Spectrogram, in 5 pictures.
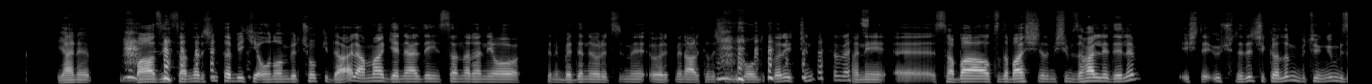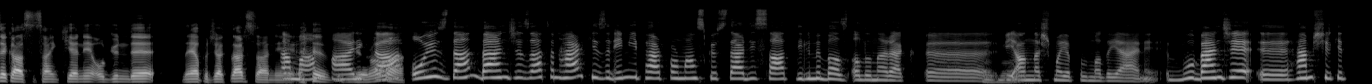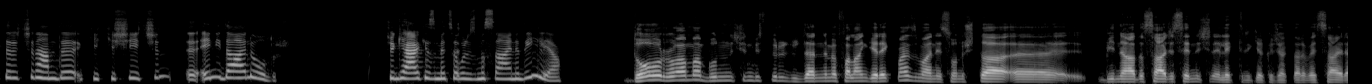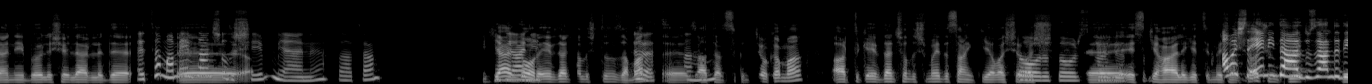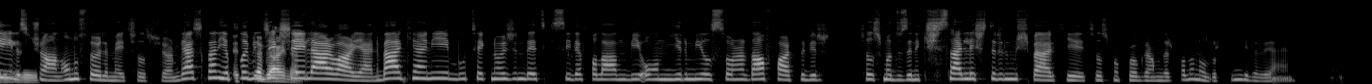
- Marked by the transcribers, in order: tapping; chuckle; chuckle; scoff; other background noise; horn
- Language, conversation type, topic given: Turkish, podcast, Uykusuzlukla başa çıkmak için hangi yöntemleri kullanıyorsun?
